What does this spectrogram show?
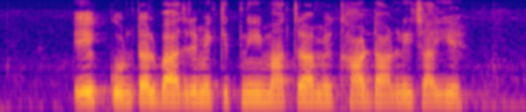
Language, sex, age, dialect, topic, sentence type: Hindi, female, 18-24, Marwari Dhudhari, agriculture, question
